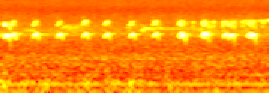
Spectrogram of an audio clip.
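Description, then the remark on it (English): A wild bird gives a continuous series of short, evenly spaced toop calls, about five per second, high-pitched and fairly clear over a low background rumble. “Mostly the wild bird. Continuous toop.”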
